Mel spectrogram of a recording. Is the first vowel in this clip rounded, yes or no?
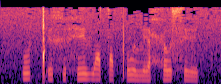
yes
